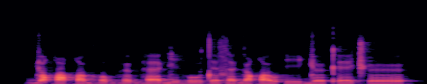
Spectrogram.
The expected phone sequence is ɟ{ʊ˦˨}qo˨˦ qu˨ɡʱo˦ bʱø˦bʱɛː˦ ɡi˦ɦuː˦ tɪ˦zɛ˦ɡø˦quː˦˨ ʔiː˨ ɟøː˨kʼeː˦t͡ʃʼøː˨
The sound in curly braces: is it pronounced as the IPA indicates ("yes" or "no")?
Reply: no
